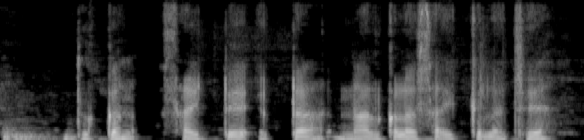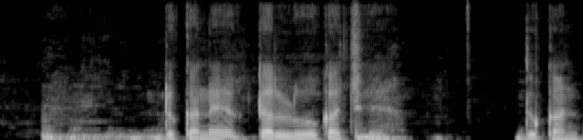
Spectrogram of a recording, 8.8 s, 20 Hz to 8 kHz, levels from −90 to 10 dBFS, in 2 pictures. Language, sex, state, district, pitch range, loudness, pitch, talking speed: Bengali, male, West Bengal, Paschim Medinipur, 135-170 Hz, -22 LUFS, 140 Hz, 95 wpm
